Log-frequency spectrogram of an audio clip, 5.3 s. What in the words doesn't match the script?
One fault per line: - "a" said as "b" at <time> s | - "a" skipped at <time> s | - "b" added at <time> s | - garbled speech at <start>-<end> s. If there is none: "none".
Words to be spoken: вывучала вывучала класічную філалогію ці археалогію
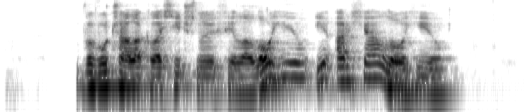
- "вывучала" skipped at 1.4 s
- "ці" said as "і" at 3.1 s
